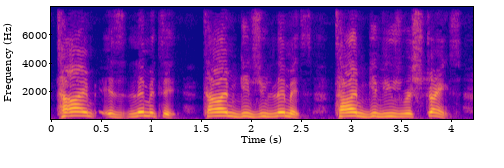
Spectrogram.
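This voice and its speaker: A man's voice: extremely high pitch, unhurried, dry recording, studio quality. A man in his thirties giving a spiritual talk on dream meanings, repeating and stressing his points like a preacher. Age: 30s. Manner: repetitive, emphatic, preacher-like cadence. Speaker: spiritual teacher.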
